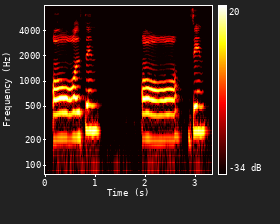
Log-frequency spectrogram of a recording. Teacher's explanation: قاف جو ہے اس کو موٹا پڑھا گیا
